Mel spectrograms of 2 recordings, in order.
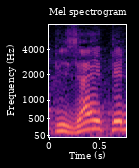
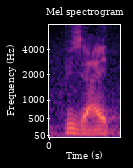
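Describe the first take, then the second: First: The word ends with a short vowel and n. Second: The word ends on a bare consonant. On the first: This is the full form inside a sentence. "yang asalnya bizaidin" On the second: This is the form used when pausing. "disukun. Bisa bizaid"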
